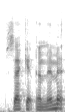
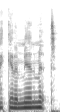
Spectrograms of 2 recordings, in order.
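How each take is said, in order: First: It is said at a quieter volume. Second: It is said at a louder volume.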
